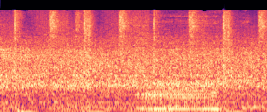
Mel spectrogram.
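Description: On-board sound of a Royal Enfield Himalayan's single-cylinder engine running as the motorcycle rides a dirt trail, with wind and trail noise on the bike-mounted camera's microphone. Music plays underneath.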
